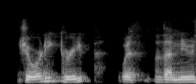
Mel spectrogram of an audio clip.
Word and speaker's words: Geordie: pronounce his first name it's spelled like Georgie but with a d Jordy GP with the new sound Jordy greep is an English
